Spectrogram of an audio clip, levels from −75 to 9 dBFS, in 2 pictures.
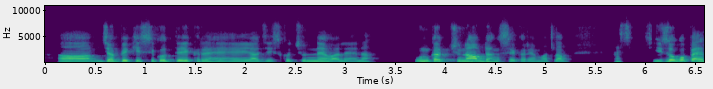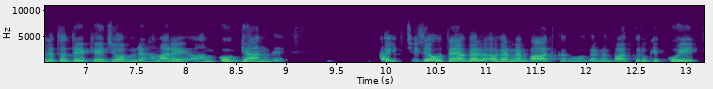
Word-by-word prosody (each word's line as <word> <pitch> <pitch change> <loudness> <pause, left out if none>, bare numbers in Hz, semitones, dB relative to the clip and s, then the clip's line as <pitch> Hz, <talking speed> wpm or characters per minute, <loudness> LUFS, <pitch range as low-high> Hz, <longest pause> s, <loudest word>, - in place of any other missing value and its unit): अ, 120 -1 +2
जब 155 +4 +1
भी 205 - +3
किसी 180 -3 -6
को 175 - +1
देख 140 0 -1
रहे 130 -4 -4
हैं 125 +1 -6
या 125 0 -1
जिसको 120 +3 -9
चुनने 145 +2 -3
वाले 115 -4 -3
हैं 115 0 -10
ना, - - -7 0.5
उनका 190 +7 +2
चुनाव 190 -3 +2
ढंग 140 -3 -2
से 125 - -7
करें 100 -1 -10
मतलब 110 +3 -7 0.5
ऐसी 170 - -13 0.2
चीज़ों 190 +7 +2
को 230 - +4
पहले 190 -4 +2
तो 190 - +3
देखें 155 +2 +1
जो 170 -1 +1
हम 150 -2 -3
हमारे 140 +5 +2
हमको 135 +4 +1
ज्ञान 140 -3 +3
दें। - - -8 1.0
कई 225 +3 +4
चीजें 210 -1 0
होती 180 -1 +4
हैं 180 - +6
अगर 180 0 +4
अगर 170 +1 +4
मैं 170 -5 +1
बात 125 -1 +3
करूँ 110 -1 -8
अगर 120 +1 -5
मैं 130 0 -7
बात 125 +1 0
करूँ 145 -1 -2
कि 170 - -3
कोई 165 +2 +2
150 Hz, 215 wpm, -19 LUFS, 125-175 Hz, 1.0 s, हैं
